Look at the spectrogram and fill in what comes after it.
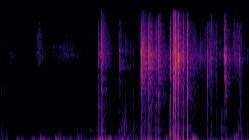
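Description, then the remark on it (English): A deck of cards being shuffled, a quick series of papery riffles and flicks building to a dense burst, with no talking. “I would shuffle the deck.”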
